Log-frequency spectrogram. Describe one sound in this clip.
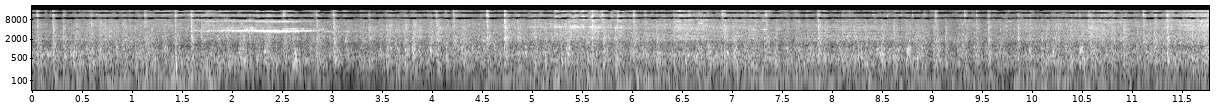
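Train carriages rumble and clatter past close by.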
